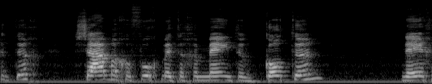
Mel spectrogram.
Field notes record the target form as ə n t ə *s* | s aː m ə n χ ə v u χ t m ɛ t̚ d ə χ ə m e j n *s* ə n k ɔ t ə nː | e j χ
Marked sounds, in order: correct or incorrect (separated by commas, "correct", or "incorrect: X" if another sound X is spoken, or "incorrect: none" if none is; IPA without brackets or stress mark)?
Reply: incorrect: χ, incorrect: t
